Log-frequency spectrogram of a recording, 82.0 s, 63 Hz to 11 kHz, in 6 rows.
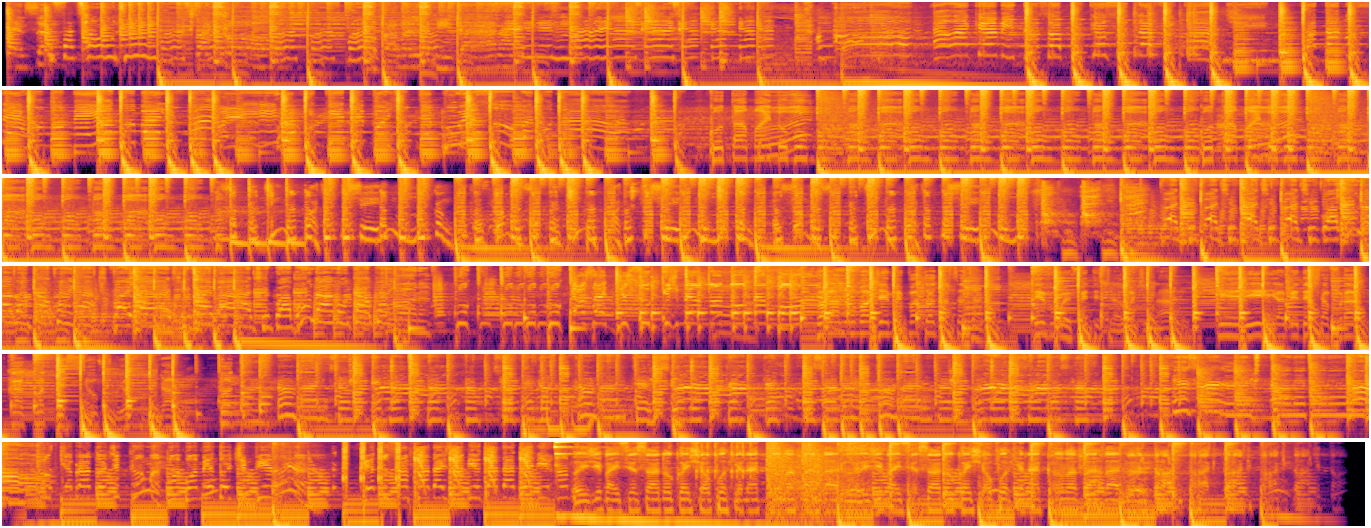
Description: Os Melhores Brega Funk do momento estão aqui!!!
• Brega Funk = 50 Músicas
• Sem Vinhetas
